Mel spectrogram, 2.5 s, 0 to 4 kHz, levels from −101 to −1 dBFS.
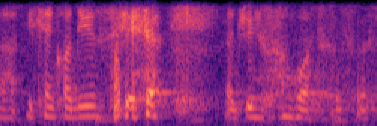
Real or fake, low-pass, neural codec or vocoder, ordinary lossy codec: real; 3.6 kHz; none; Opus, 16 kbps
